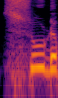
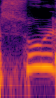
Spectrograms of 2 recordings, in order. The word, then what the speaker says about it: should: शुड पढ़ेंगे, शुड, इसको शुल्ड मत पढ़िएगा, ठीक है ना?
